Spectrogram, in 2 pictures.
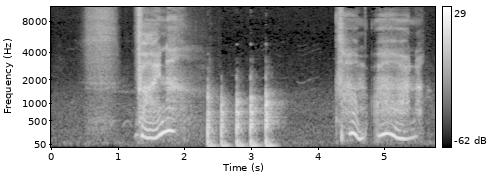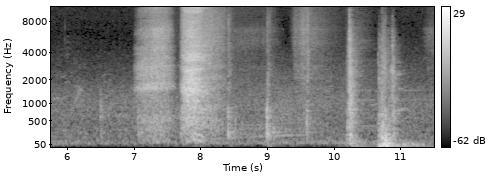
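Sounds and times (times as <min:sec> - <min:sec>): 
speech: 0:01.3 - 0:02.1, 0:04.5 - 0:05.6
firm knocking on a wooden door: 0:02.3 - 0:03.5.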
